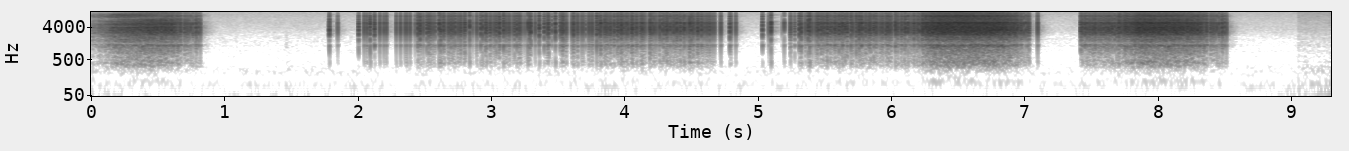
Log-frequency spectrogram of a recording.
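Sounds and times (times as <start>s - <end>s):
sonified cultured neuron seizure activity, crackling static through a loudspeaker: 0.0s - 0.9s, 1.8s - 8.6s
sparse popping clicks: 1.8s - 6.2s.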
